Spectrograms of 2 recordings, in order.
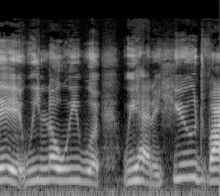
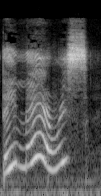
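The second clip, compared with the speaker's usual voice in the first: much higher, sing-song mock witness voice; mocking church witness; 13 semitones higher than usual. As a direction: parody the church lady announcing the marriage. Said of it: "And they supposed to be".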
